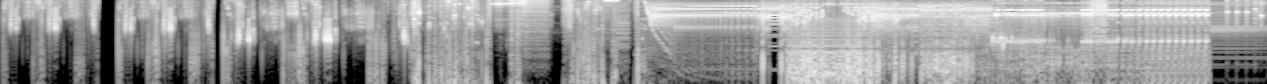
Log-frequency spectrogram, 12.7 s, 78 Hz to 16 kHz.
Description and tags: Computer Gibberish 2
Not sure how I can go about describing this sound. Sound was created through stretching of sounds & loops I have created.
Parts of it sound computerish to me but use it how you want.
This sound or sounds was created through the help of VST's, time shifting, parametric EQ, cutting, sampling, layering and many other methods of sound manipulation.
